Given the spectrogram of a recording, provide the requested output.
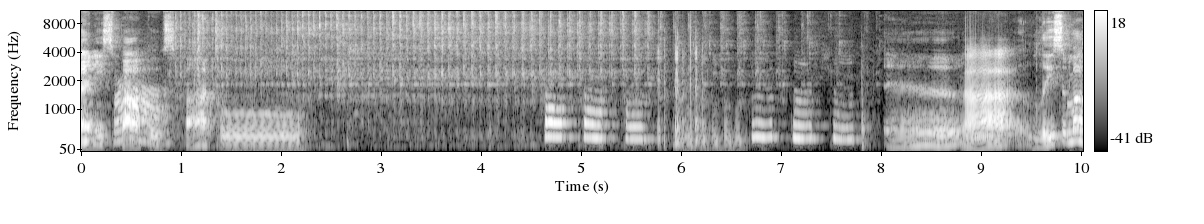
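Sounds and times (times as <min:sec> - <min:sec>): prize wheel ticking: 0:00.0 - 0:08.2.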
